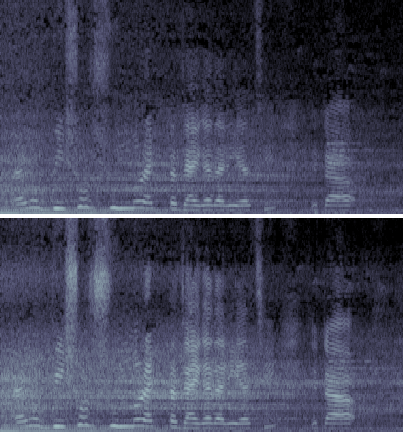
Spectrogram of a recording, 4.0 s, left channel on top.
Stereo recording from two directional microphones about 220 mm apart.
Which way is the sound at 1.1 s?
50° left (ahead or behind).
